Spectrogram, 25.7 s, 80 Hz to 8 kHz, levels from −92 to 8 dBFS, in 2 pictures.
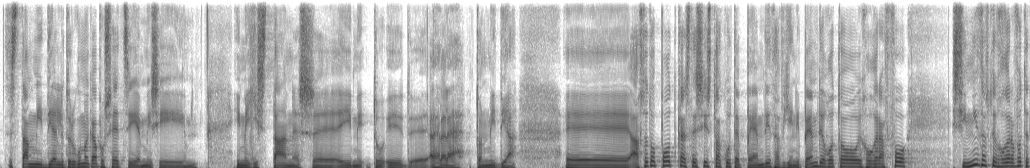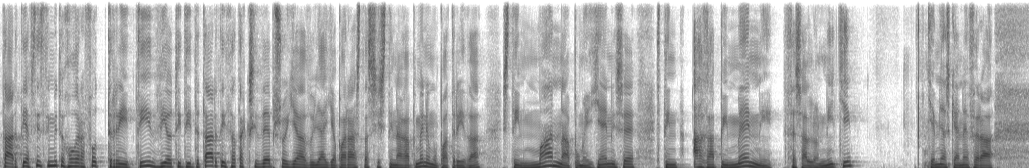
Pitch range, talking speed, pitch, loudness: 110-160 Hz, 140 wpm, 125 Hz, -18 LUFS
